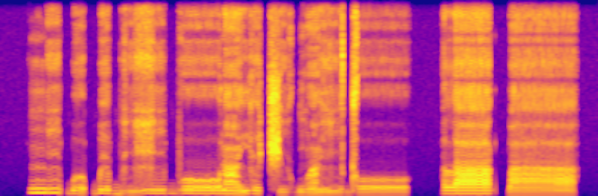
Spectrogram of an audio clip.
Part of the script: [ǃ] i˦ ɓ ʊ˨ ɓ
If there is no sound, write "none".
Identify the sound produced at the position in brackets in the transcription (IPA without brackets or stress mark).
ŋ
